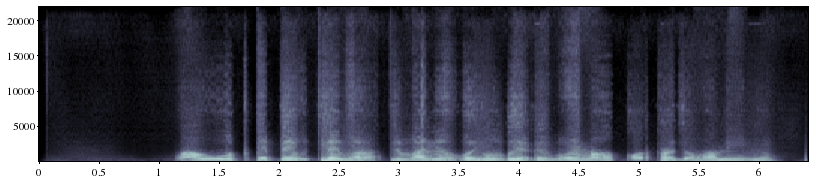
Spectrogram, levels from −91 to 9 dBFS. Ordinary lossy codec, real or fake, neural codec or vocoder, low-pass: none; fake; codec, 44.1 kHz, 0.9 kbps, DAC; none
